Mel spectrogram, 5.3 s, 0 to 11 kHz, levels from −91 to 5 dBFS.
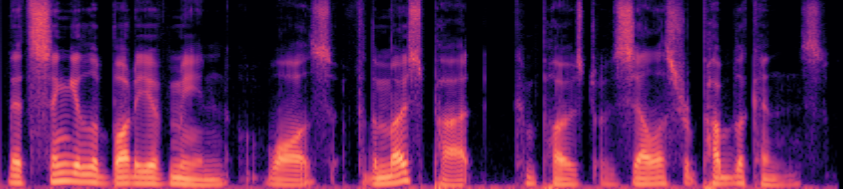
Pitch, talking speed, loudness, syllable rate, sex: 100 Hz, 160 wpm, -19 LUFS, 4.9 syllables/s, male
